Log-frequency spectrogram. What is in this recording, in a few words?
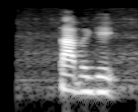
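"tabge", Mooré; take in skilful manner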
